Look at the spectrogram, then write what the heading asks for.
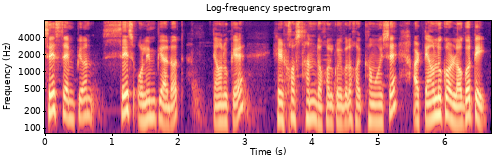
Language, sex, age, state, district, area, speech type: Assamese, male, 18-30, Assam, Dibrugarh, urban, spontaneous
